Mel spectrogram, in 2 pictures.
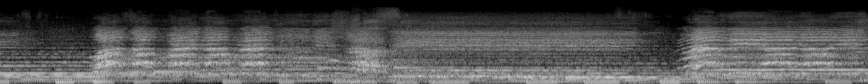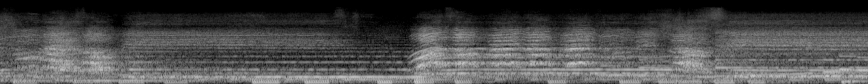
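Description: Children's choir singing a hymn in long held notes, accompanied by electronic keyboards.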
